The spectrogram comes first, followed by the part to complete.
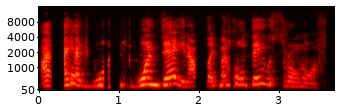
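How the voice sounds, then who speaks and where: A woman of Puerto Rican heritage, a podcast guest, tells her story in a relaxed interview with a lot of animation, as if talking with a friend. Her fairly high voice moves briskly, and she often laughs and acts out quotes.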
